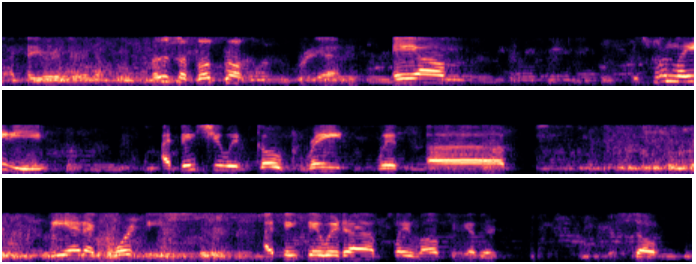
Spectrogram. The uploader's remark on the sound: live at the Old Towne Pub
